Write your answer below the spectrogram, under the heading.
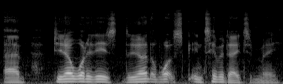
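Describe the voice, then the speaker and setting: A man co-hosting a podcast, reading a novel passage aloud in a measured way, then chatting casually. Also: fairly low pitch, lively intonation, dark tone. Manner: measured storyteller, chatty and quick in talk. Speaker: podcast co-host.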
